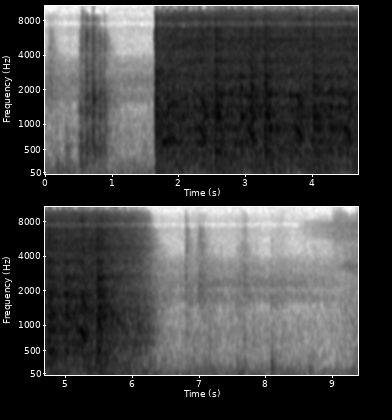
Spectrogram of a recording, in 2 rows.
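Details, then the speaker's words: Twin-turbo Silverado compression test on cylinder 5, plugs out and fuel disabled: a steady starter whir with even compression pulses, no slowing. Reads dead on 180 psi; cranking healthy. "this one's looking good as well so far dead on 180 look at that this is this is very good so far"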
